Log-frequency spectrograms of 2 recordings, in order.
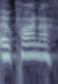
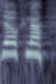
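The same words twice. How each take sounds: First: Elkanah said "el-KY-nuh"; corrected pronunciation. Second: Elkanah said "EL-kuh-nuh"; mistaken pronunciation. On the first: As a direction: say Elkanah with a long "eye" in the middle. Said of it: "I've learnt during the week that it's". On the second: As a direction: say Elkanah with a short, weak middle vowel, "kuh". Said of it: "I keep saying Elkanah 'cause that's the way I thought it was". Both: Shown as a demonstration.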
